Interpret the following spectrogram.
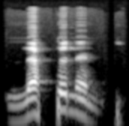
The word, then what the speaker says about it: lieutenant: Lieutenant. F sound is a lieutenant. But in the spelling you don't have the letter.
